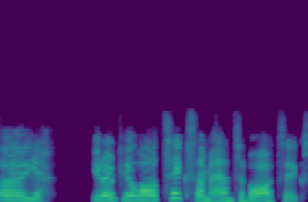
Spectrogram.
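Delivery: casual, offhand, high, quick, breezy South African voice.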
